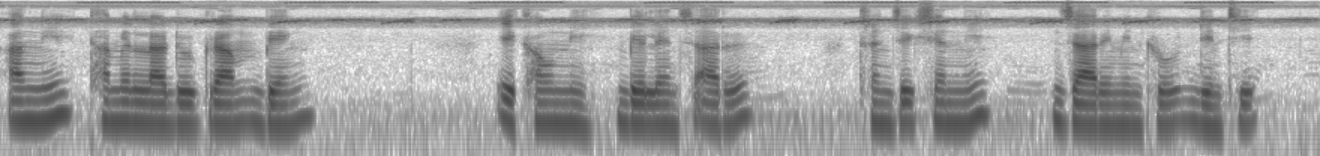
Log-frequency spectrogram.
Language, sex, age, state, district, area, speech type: Bodo, male, 30-45, Assam, Chirang, urban, read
